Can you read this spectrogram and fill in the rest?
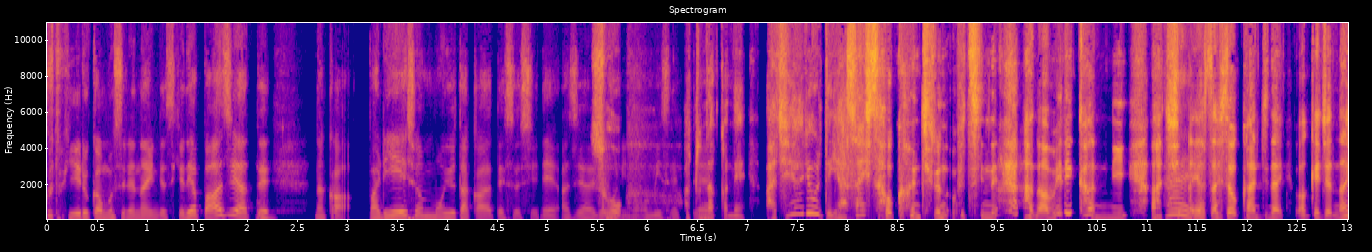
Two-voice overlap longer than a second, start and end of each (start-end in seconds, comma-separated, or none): none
